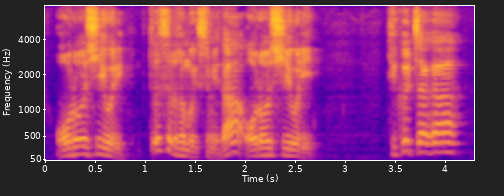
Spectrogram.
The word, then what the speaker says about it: 卸売: 발음은 오로시우리. 오로시우리 뜻으로 전부 읽습니다.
